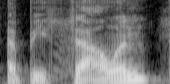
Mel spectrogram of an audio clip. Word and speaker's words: epitalin: Keep in mind that epitalin, again, also sometimes written and pronounced epithalin, is designed to mimic this naturally occurring peptide, epithalamin.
